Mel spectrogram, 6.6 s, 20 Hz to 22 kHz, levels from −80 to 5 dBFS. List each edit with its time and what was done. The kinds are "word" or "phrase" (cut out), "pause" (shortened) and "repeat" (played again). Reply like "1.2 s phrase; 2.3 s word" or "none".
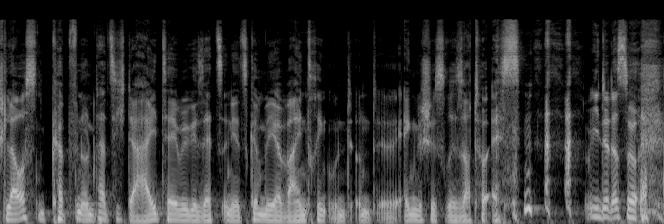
1.0 s word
